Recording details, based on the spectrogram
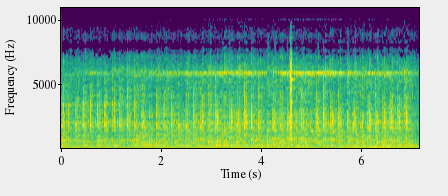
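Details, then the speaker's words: VW Touran 2010, 1.6 BSE engine rebuilt about 15,000 ago (oversize pistons, valves, hydraulic lifters), cold start after two days: sharp uneven metallic knock about three-four per second at idle below 1000 rpm, seemingly from the left side, fading as it warms; cause unknown. "Ощущение, как будто откуда-то с левой стороны стучит."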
